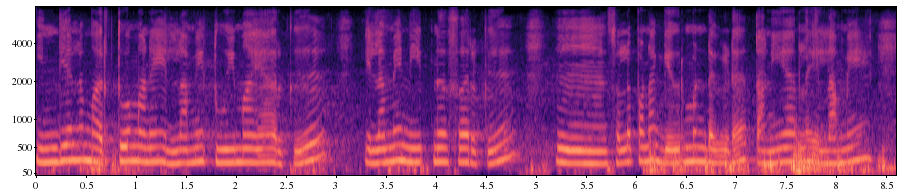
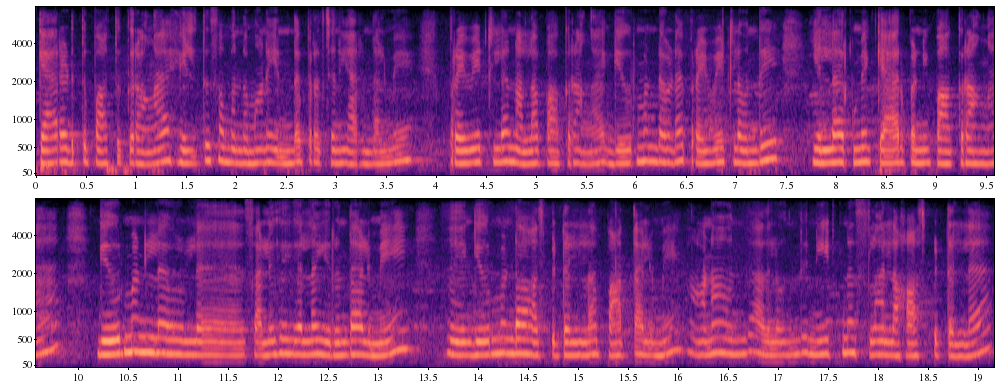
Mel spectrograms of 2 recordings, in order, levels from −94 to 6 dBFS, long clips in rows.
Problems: background sounds at intervals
